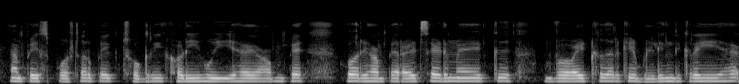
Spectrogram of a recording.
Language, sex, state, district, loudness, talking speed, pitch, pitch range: Hindi, male, Chhattisgarh, Rajnandgaon, -21 LUFS, 210 wpm, 145 Hz, 145-150 Hz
